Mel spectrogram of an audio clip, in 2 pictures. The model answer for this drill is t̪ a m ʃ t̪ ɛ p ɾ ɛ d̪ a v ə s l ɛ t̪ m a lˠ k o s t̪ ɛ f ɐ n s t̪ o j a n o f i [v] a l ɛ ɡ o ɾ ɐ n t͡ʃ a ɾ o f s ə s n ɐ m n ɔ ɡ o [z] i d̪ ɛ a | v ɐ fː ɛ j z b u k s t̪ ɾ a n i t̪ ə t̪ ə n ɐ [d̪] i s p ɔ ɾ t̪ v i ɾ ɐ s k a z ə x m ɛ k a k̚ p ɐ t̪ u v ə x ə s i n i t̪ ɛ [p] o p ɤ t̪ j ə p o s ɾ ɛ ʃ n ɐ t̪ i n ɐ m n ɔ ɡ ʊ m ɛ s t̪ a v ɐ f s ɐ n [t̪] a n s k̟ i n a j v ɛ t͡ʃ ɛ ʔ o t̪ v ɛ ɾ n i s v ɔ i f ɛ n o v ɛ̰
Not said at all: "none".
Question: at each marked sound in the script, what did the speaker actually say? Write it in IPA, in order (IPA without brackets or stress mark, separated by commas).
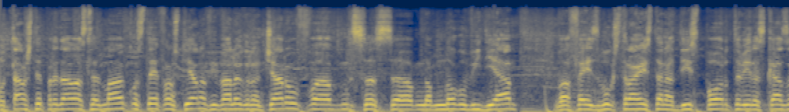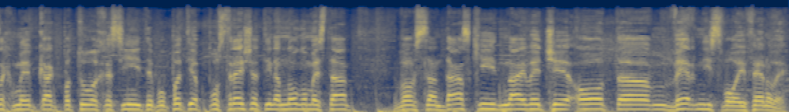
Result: v, v, d̪, p, d̪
